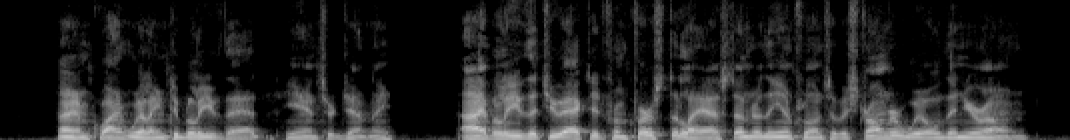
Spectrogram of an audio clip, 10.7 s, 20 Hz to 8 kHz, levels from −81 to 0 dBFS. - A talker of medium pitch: No, low, 115 Hz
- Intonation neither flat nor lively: Yes, average, 4.4 semitones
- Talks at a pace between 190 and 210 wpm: No, average, 165 wpm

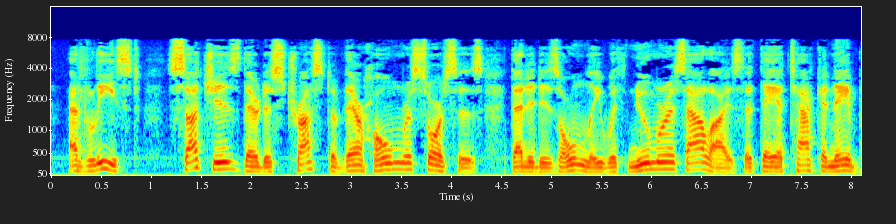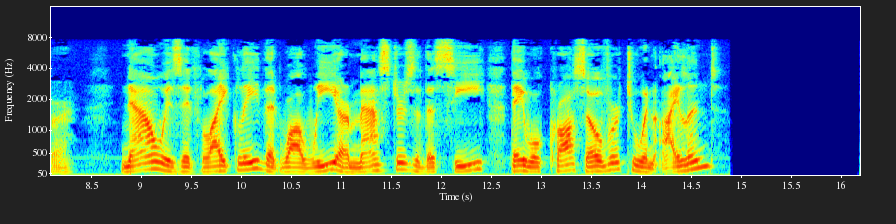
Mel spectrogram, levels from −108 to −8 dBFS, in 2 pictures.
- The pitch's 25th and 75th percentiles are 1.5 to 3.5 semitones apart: No, average, 5.3 semitones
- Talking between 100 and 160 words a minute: Yes, average, 150 wpm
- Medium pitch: No, low, 115 Hz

